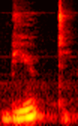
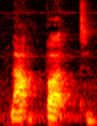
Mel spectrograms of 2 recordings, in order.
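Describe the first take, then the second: First: The vowel sounds like the one in 'cute'. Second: The vowel sounds like the one in 'cut'. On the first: The speaker calls it right. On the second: The speaker calls it wrong.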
